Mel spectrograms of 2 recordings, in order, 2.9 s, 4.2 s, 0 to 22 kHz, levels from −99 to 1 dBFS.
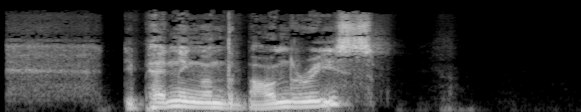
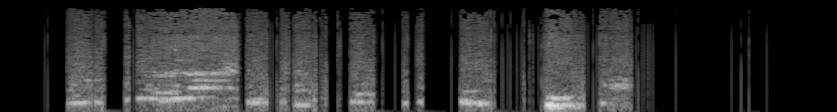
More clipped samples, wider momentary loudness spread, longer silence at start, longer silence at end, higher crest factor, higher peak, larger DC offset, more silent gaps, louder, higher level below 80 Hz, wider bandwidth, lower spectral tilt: neither; first, 20 LU vs 17 LU; second, 0.05 s vs 0.35 s; about the same, 1 s vs 1.05 s; second, 18 dB vs 24 dB; first, 0 dBFS vs -8 dBFS; neither; second, none vs 1.64-1.68 s; first, -16 LUFS vs -30 LUFS; first, -50 dBFS vs -56 dBFS; about the same, 15.5 kHz vs 16.5 kHz; second, -4 dB/octave vs -6.5 dB/octave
